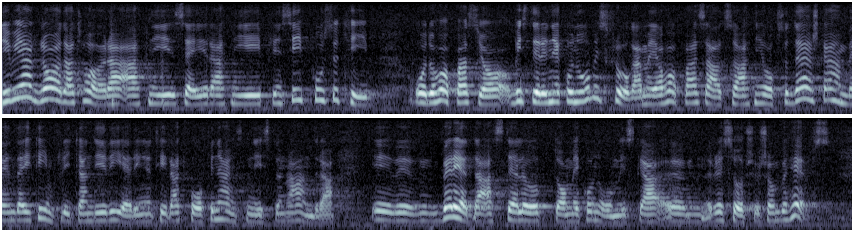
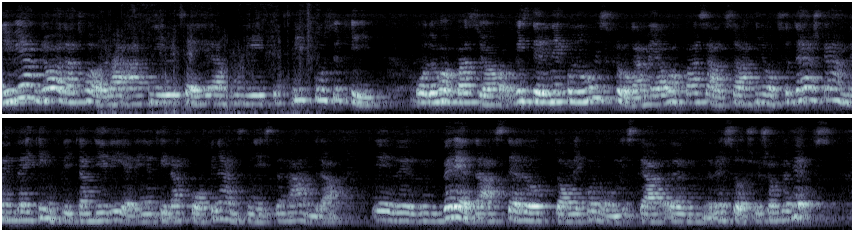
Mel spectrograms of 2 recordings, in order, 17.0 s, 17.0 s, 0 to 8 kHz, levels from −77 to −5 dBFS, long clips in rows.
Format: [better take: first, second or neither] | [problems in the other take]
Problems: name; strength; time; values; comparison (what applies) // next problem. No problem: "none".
first | noise reduction (neural separator model SepFormer DNS4)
